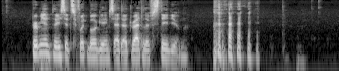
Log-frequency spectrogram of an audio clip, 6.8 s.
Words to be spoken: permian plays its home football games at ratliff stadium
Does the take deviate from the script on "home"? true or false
true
